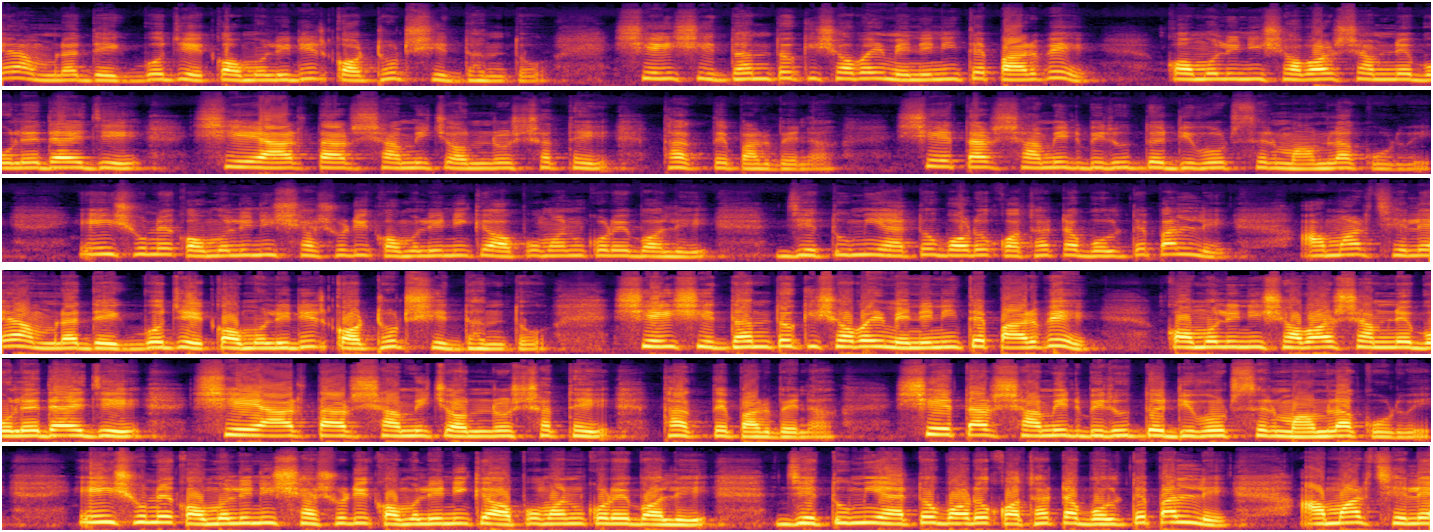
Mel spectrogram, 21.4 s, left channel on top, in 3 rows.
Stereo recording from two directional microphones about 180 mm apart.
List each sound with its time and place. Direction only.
0.0 s speech: 30° right (ahead or behind)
